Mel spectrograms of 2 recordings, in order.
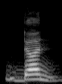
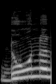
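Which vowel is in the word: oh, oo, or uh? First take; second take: uh; oo. First: The vowel sounds like a short 'uh'. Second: The vowel sounds like a long 'oo'. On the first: The speaker calls it right. "यहाँ पर ओ जो है वो अ का रूप धारण कर रहा है" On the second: The speaker calls it wrong. "डून नहीं बोला हमने"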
